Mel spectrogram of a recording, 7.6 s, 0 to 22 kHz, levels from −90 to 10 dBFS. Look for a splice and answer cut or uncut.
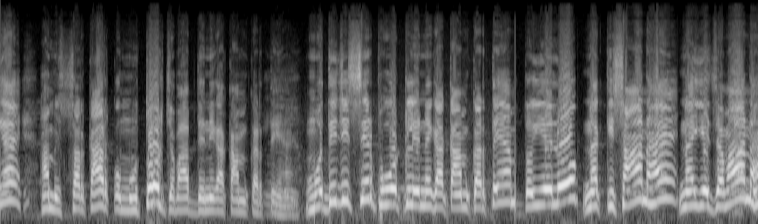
cut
